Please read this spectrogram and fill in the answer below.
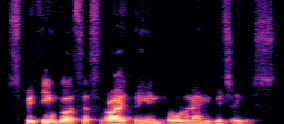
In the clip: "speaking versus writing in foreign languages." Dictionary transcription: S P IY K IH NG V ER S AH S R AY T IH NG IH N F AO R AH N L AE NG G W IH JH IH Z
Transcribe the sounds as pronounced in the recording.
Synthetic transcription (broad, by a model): S P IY K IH NG B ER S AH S R AY T IH NG IH N P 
